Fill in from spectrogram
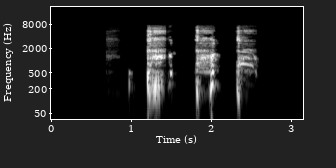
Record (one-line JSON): {"three_cough_length": "3.2 s", "three_cough_amplitude": 32767, "three_cough_signal_mean_std_ratio": 0.38, "survey_phase": "alpha (2021-03-01 to 2021-08-12)", "age": "18-44", "gender": "Male", "wearing_mask": "No", "symptom_cough_any": true, "symptom_fatigue": true, "symptom_fever_high_temperature": true, "symptom_headache": true, "symptom_onset": "2 days", "smoker_status": "Never smoked", "respiratory_condition_asthma": true, "respiratory_condition_other": false, "recruitment_source": "Test and Trace", "submission_delay": "1 day", "covid_test_result": "Positive", "covid_test_method": "RT-qPCR"}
